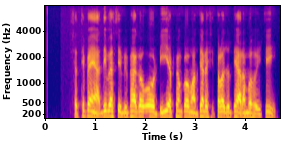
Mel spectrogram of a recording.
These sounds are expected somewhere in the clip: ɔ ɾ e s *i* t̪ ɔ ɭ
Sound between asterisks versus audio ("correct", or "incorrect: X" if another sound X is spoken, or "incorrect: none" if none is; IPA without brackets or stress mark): correct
